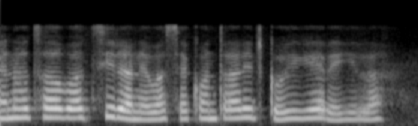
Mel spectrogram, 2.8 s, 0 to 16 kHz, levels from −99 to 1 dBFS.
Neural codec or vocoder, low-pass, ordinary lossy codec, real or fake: codec, 16 kHz, 0.9 kbps, LongCat-Audio-Codec; 7.2 kHz; none; fake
